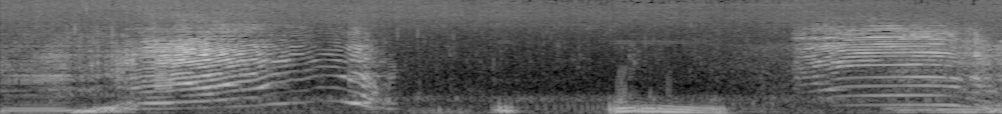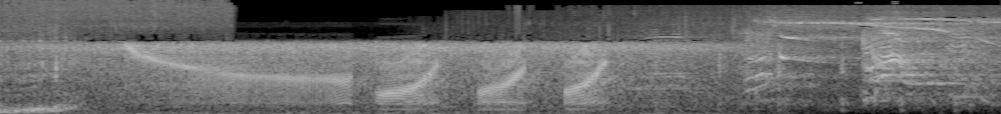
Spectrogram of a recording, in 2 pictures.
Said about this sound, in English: Day and night, whales, fish, and other species are singing, using their sounds, grunts, whistles, drumming, echolocation to forage, to find mates, to avoid predators.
